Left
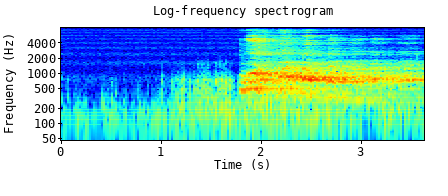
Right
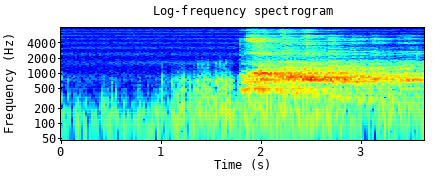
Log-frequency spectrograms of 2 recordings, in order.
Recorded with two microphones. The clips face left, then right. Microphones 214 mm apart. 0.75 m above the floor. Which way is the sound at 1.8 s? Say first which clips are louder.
Left 1 dB; 60° left (ahead or behind).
